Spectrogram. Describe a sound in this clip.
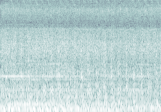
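A helicopter's rotor whirs overhead.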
